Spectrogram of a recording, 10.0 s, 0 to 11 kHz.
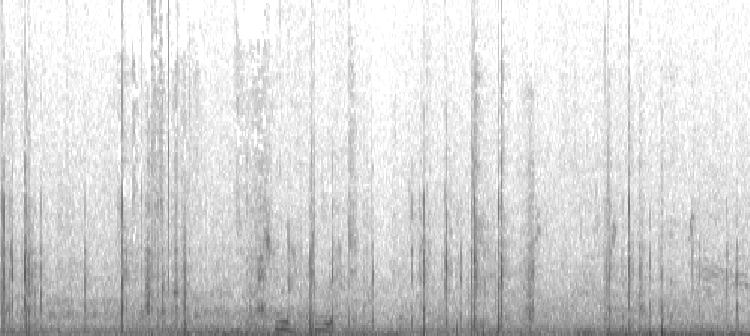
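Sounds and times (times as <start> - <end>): microphone handling rumble: 0.0 - 10.0.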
